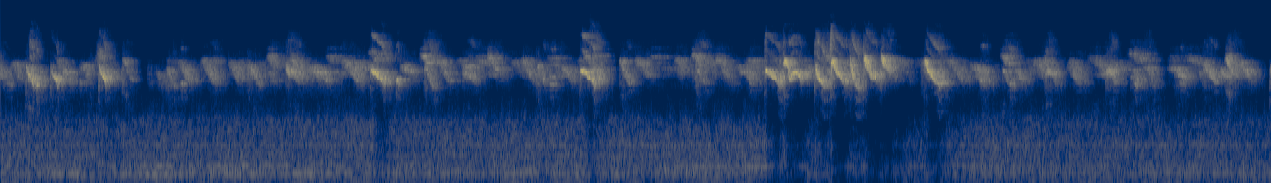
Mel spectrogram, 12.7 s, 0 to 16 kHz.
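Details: White-eye, Mata Puteh Raja, in sustained open song during warm humid weather on 20 March 2022: long, busy twittering of high rapid notes, about two a second, with louder sharp bursts midway, over low background noise.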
